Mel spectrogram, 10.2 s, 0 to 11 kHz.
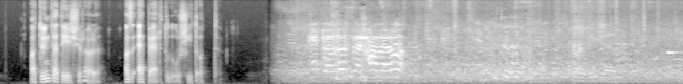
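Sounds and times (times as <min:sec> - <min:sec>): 
speech: 0:00.5 - 0:03.3, 0:05.0 - 0:06.2, 0:07.5 - 0:09.1
large outdoor crowd chattering and murmuring: 0:04.1 - 0:10.2.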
